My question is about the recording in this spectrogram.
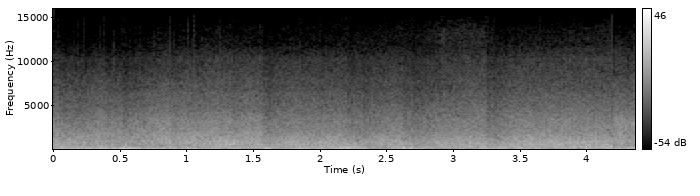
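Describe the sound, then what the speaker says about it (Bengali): Ocean waves break on the beach at Abu Abali, Oman, a loud, continuous rushing surf mixed with heavy wind buffeting the microphone. "মানে ঢেউর যে শব্দ, পানির যে আওয়াজটা শুনতে অনেক সুন্দর লাগে আমার কাছে"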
